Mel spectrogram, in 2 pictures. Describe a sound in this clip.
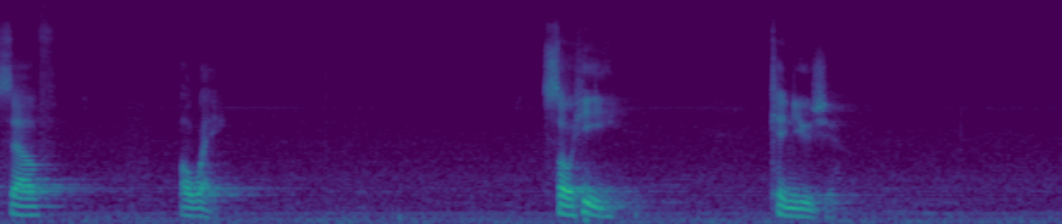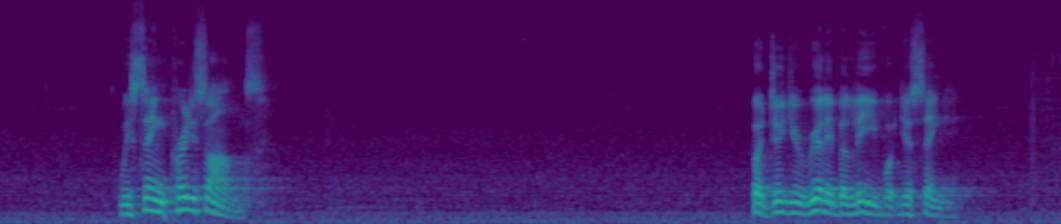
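An elderly man preaches with feeling through a microphone, in short bursts with pauses.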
